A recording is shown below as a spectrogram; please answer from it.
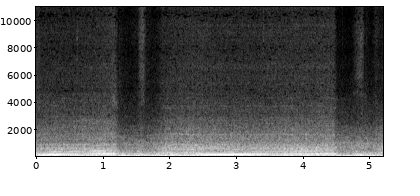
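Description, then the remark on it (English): A Honda Civic accelerates steadily, its engine note climbing through gears with a low, bubbly exhaust burble and a continuous whirring drone, fairly loud throughout with no talking. “Well, I'd say it accelerates quite well, actually.”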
